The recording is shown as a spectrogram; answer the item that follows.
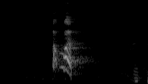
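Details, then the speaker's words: Baby boy with ongoing hiccups: a single brief, abrupt hiccup in a quiet room, followed by soft low sounds. "I see you stop hiccuping. Oh, no, you're still hiccuping."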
